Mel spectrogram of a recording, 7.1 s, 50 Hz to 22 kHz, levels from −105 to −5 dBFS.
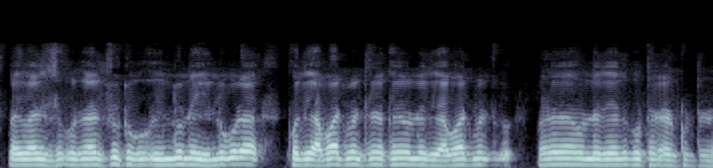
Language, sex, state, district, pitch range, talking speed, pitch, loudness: Telugu, male, Telangana, Nalgonda, 135-140 Hz, 125 wpm, 135 Hz, -25 LUFS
